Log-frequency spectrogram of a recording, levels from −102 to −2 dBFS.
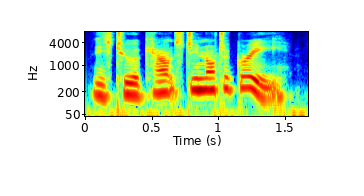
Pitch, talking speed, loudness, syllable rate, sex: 190 Hz, 215 wpm, -15 LUFS, 6.3 syllables/s, female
